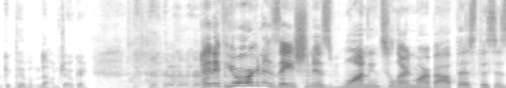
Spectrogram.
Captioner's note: laughter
